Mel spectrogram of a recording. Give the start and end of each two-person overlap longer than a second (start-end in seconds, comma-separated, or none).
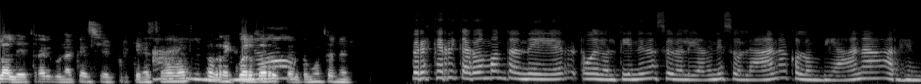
1.5-3.0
